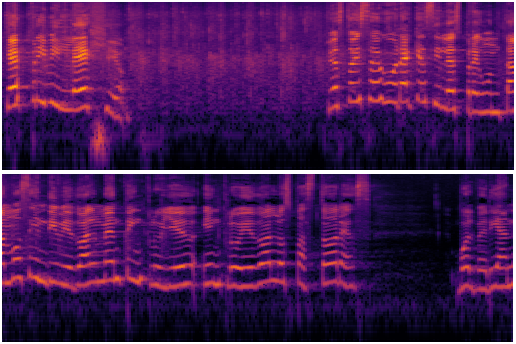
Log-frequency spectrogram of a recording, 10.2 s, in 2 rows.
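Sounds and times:
speech: 0.0s - 1.5s, 3.2s - 8.8s, 9.6s - 10.2s
audience applause: 0.0s - 4.2s.

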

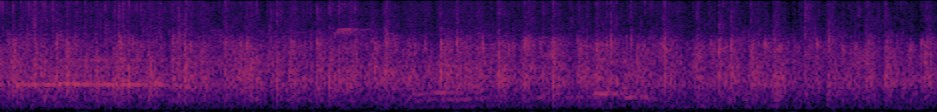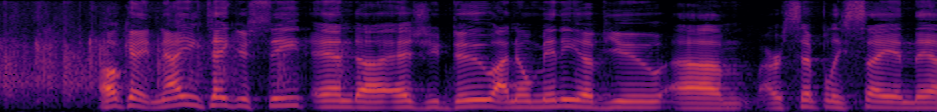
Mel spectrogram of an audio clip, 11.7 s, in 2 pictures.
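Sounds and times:
faint cheers: 0.0s - 4.2s
audience applause: 0.0s - 7.3s
speech: 6.5s - 11.7s.

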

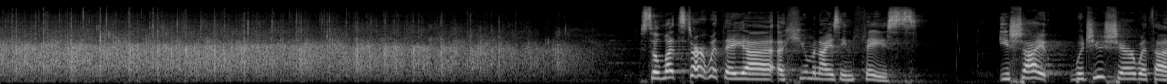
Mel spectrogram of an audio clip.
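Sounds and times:
audience applause: 0.0s - 6.1s
speech: 6.5s - 9.2s, 10.0s - 11.6s.

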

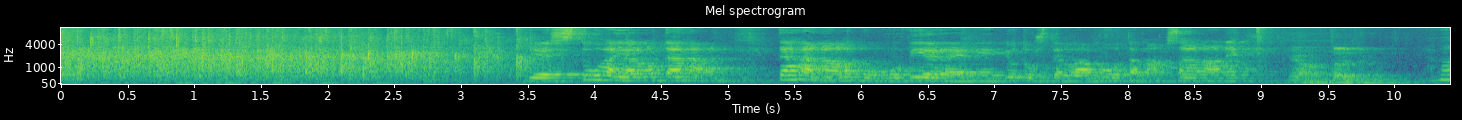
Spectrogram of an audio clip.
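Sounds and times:
audience applause: 0.0s - 3.6s
speech: 3.5s - 10.4s.

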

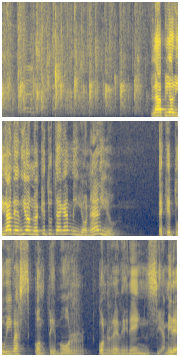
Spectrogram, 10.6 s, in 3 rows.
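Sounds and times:
audience clapping: 0.0s - 3.3s
speech: 3.0s - 5.8s, 6.6s - 10.5s.

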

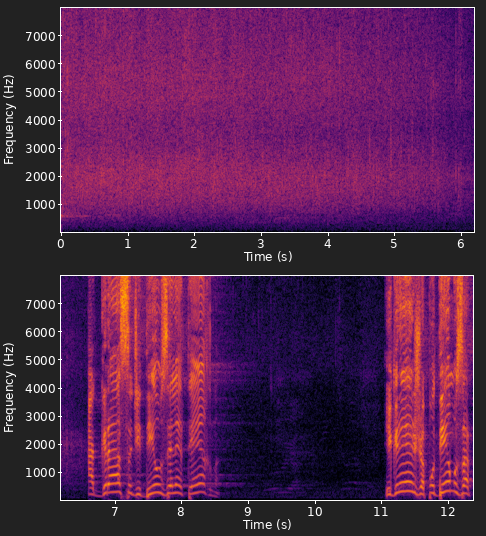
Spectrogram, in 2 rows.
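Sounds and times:
audience applauding: 0.0s - 6.6s
speech: 6.6s - 8.6s, 11.1s - 12.3s.

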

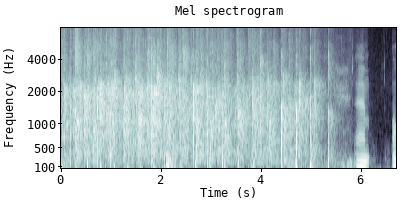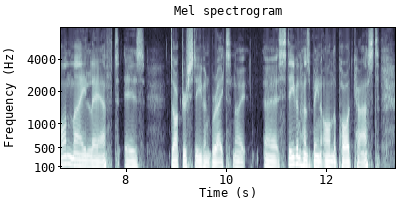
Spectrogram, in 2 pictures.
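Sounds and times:
audience applause welcoming a guest at a live event: 0.0s - 5.6s
speech: 6.8s - 13.3s.

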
